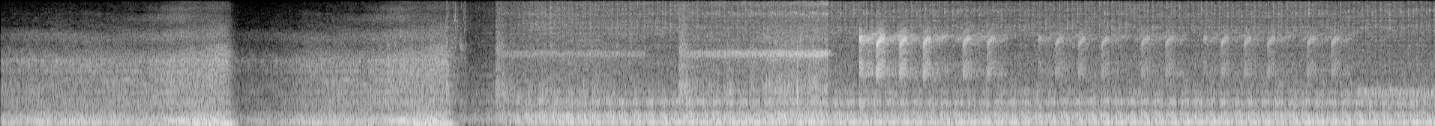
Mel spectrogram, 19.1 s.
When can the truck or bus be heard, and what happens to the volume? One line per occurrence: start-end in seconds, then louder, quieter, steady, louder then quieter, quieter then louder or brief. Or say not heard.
0.0-19.0 steady.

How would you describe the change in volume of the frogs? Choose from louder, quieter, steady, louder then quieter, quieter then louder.
louder then quieter.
